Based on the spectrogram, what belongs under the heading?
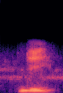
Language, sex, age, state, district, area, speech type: Urdu, male, 18-30, Uttar Pradesh, Saharanpur, urban, conversation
